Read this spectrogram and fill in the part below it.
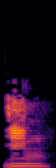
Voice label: "yin", pinyin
